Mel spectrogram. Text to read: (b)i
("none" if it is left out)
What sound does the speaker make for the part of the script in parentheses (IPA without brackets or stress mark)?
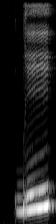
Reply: b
